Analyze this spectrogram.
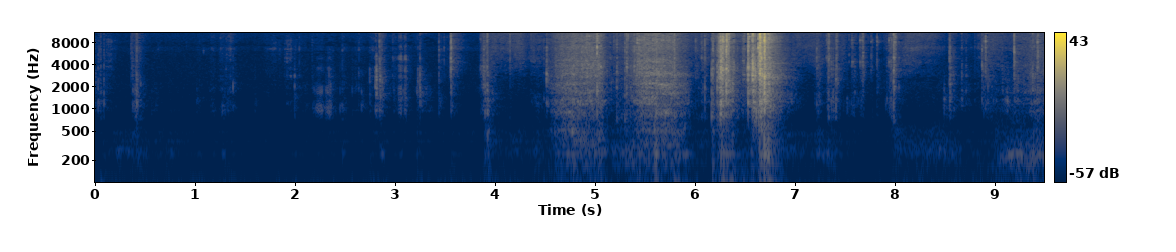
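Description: Hands working the plastic chassis of a dismantled toy steam locomotive: scattered light clicks, then rubbing and two sharp scrapes about six and a half seconds in.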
